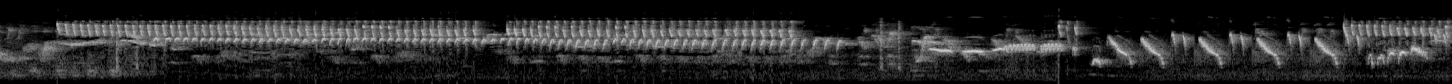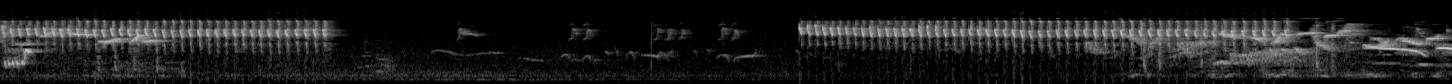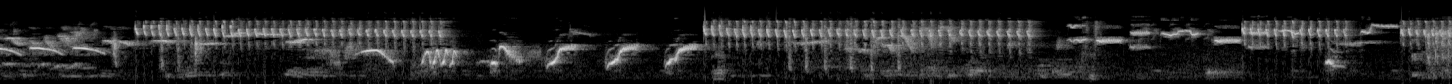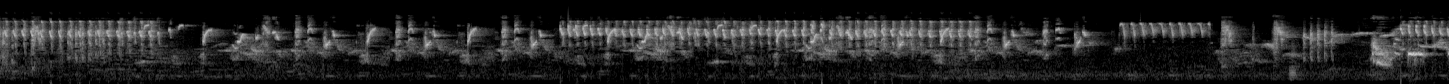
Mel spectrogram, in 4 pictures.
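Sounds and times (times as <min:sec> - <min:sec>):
whistled notes and chirps: 0:19.0 - 0:46.8, 0:57.2 - 0:58.0
songbird buzzy trills: 0:22.5 - 0:33.8, 0:36.0 - 0:58.0.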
